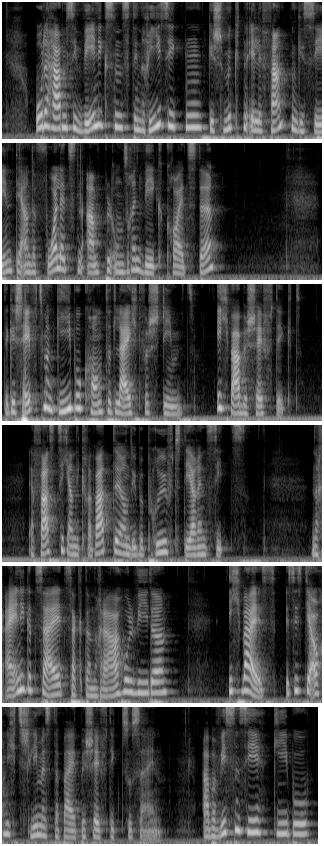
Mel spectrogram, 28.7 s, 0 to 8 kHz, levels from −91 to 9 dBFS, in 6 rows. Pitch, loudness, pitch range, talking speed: 190 Hz, -23 LUFS, 150-240 Hz, 125 wpm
